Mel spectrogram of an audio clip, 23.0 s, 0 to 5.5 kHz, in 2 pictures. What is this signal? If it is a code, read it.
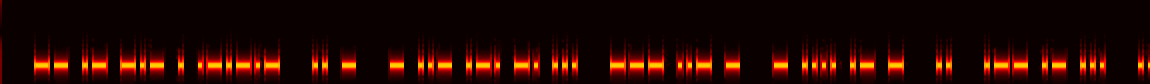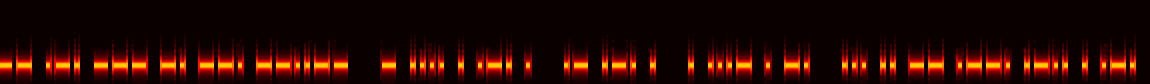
Morse code, heard as a keyed tone, about 25 wpm, 600 Hz. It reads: MAKE. IT TURNS OUT THAT I WAS WRONG, THERE ARE EVEN SIMPLER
